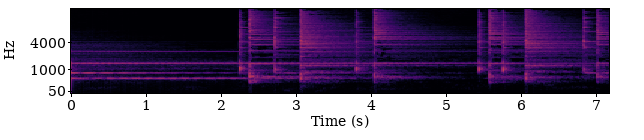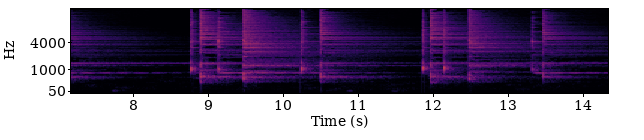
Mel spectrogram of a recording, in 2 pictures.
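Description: A cymbal struck with soft mallets in repeating groups of three or four quick strokes, a group about every three seconds, each stroke left to ring and fade. Before the first group, a singing bowl's steady ringing tone dies away.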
